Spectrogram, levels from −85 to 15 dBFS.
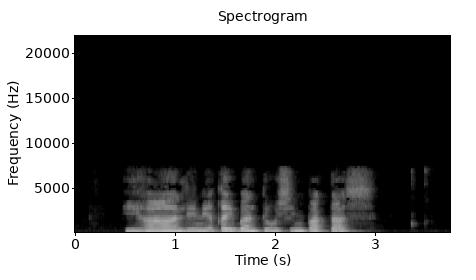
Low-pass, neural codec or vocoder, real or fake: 7.2 kHz; none; real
